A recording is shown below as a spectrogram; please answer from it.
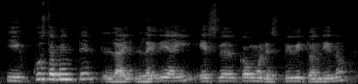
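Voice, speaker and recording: A man answers academic questions, pausing often and restarting his sentences. His voice is mellow and dark. It is recorded in an echoey room with faint ambient noise. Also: fairly high pitch, expressive. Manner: thoughtful, many fillers and restarts. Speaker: author being interviewed.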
